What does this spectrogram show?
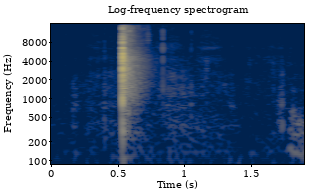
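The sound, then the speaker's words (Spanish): One sharp, loud hand clap made to synchronize two recordings, ringing briefly before fading into near silence, with a faint murmur creeping in at the very end. “Ya está grabando los dos, le vas a aplaudir para más o menos. Una, dos.”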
